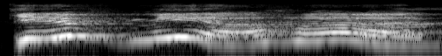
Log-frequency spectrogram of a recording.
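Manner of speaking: high, loud, gushing invitation; excited welcome. Retold or imitated. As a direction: throw your arms open with your voice. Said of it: "I'm like".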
